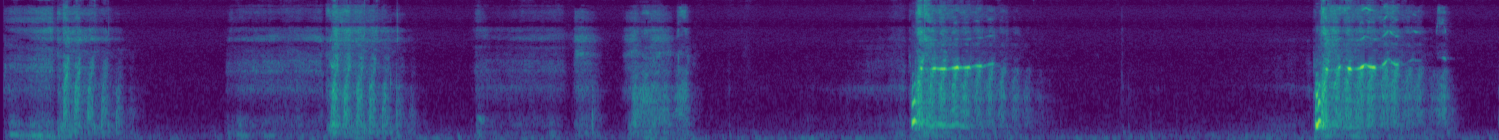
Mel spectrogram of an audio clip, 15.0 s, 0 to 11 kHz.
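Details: A dreaming Weimaraner in Opole, Poland, on June 6, 2023, snores in slow, breathy rasps, some ending in a thin, high whistle.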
